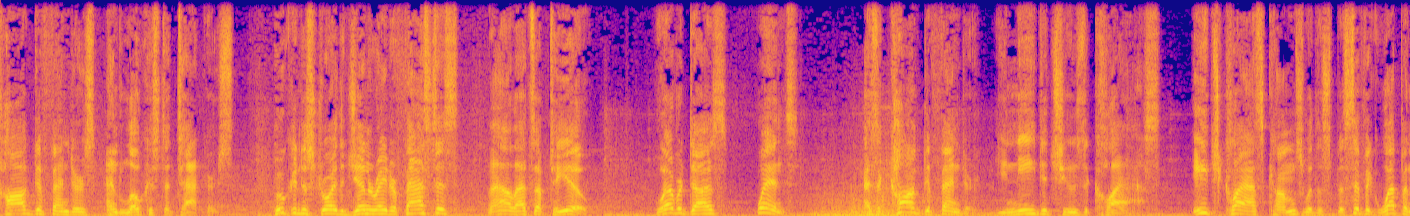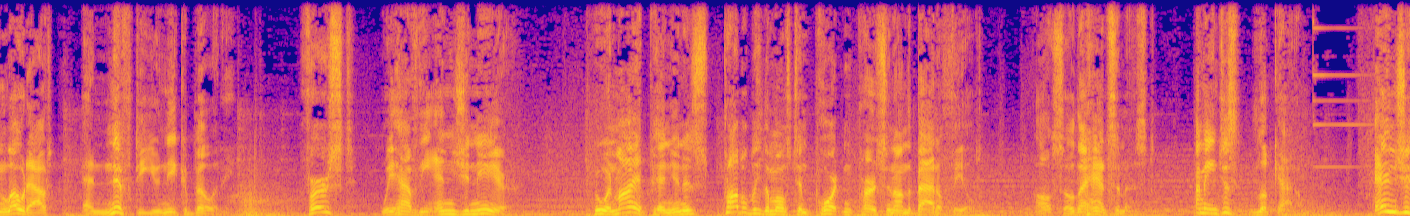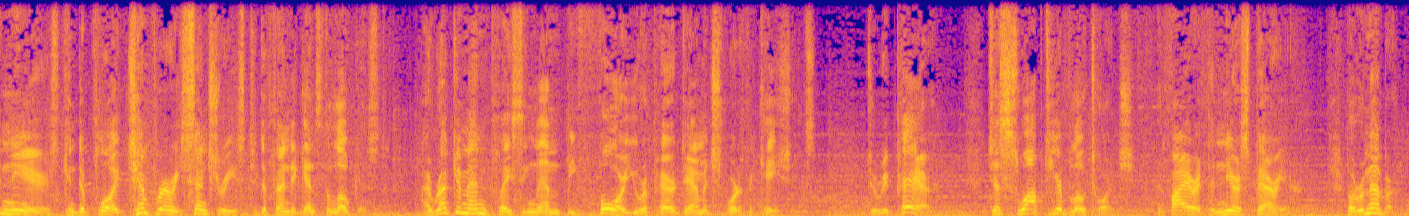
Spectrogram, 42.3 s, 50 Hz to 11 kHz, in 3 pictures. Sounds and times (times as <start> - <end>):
Speech: 0.0 - 5.9, 6.6 - 8.0, 8.6 - 16.5, 17.1 - 19.3, 20.0 - 27.2, 27.8 - 42.2
Music: 0.0 - 42.2.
